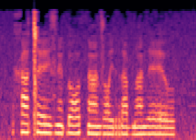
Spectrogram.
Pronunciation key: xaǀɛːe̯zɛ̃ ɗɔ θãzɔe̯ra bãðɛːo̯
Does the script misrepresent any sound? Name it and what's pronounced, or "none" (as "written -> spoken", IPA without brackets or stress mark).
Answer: none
